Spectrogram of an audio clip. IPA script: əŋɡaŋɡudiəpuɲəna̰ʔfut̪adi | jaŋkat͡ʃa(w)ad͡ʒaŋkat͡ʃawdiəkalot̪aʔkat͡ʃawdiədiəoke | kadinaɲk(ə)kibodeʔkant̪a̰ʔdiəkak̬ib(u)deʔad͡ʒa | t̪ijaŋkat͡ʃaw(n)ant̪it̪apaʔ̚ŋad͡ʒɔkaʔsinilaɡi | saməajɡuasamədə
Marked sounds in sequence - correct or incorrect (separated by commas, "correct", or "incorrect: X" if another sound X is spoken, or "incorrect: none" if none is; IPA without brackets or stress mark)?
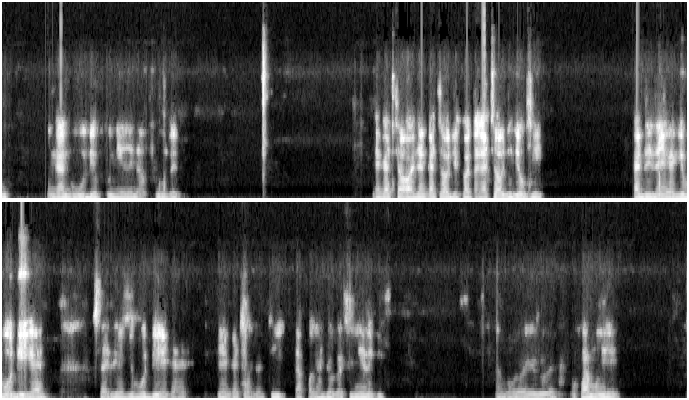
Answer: correct, incorrect: a, incorrect: o, correct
